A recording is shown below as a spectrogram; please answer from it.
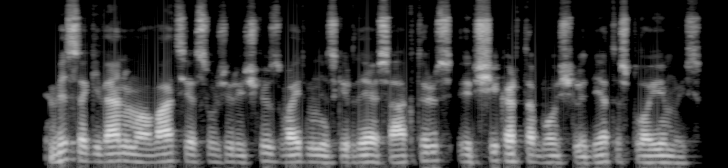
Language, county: Lithuanian, Alytus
